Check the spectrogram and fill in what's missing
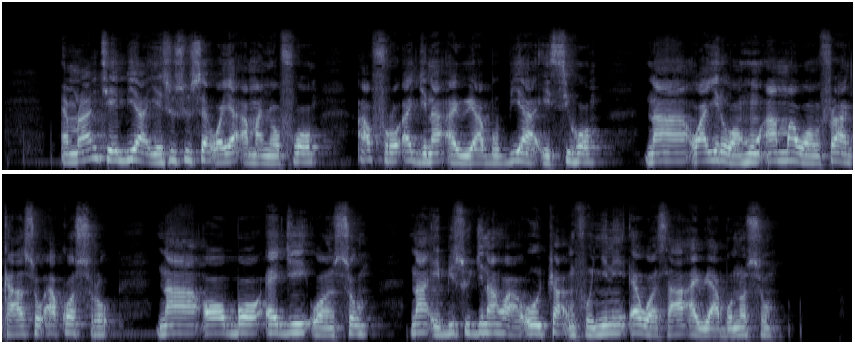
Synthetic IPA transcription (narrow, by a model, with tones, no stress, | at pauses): ɛ˨mɪ̃˨ɾã˦n̩˦tʰɪ˨˦ɛ˦bi˦a˨jɛ˨su˦su˦sɛ˦wʔɔ˨jɛ˦ʔa̰˨mã˨ɲᶣ˨ɔ˨fʊ˦ɔ˦ | a̰˦fʊ˨ɾʊ˦ʔæ˦d͡ʑi˨nã˦ʔæ˨ɥi˨a˨bʊ˨bi˦a˨e˨si˦ɦɔ˦ | nã˦wɔ˦a˦jɪ˦ɾɪ˨wɔ̃˨nɦʊ̃˦ʔa˦mã˦wɔ̃˨m˨fɾã˦ŋ̩˨kʰaː˨˦sʊ˦ʔa˦kʰɔ˦sʊ˨ɾʊ˦ | nã˦ɔ˦bɔ˦ɛ˦d͡ʑɪ˦wɔ̃˨n̩˨sʊ˦ | nã˦ʔe˨bi˦sʊ˦d͡ʑi˦nã˦hɔ˦a˨ʔo˦t͡ɕᶣa˦m̩˨fo˨ɲĩ˦nɪ̃˦ʔɛ˦wɔ˨saː˨˦ʔa˨ɥi˨a˨bʊ˨nʊ̃˦sʊ˦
